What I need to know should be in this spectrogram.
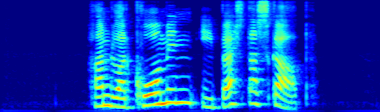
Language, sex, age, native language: Icelandic, male, 12, Icelandic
